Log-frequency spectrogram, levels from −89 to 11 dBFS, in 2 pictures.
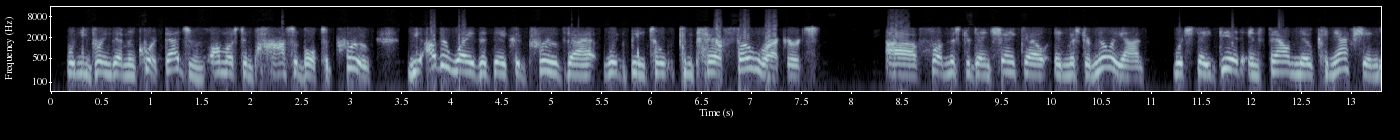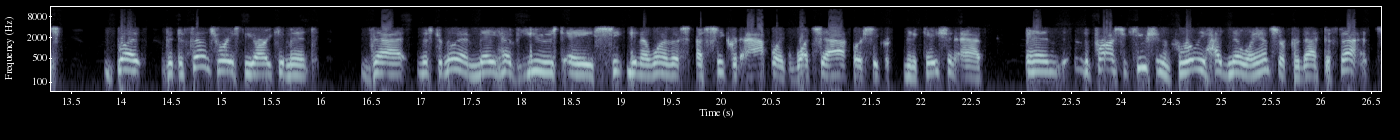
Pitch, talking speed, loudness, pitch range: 190 Hz, 175 wpm, -17 LUFS, 175-210 Hz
